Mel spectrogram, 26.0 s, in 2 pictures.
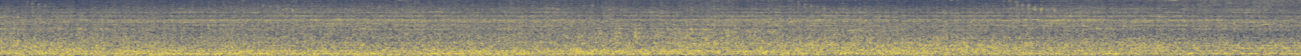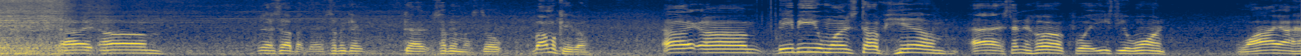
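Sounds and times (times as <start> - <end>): high wheel squeal: 0.0 - 18.1
train wheels rolling on rails: 0.0 - 23.2.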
